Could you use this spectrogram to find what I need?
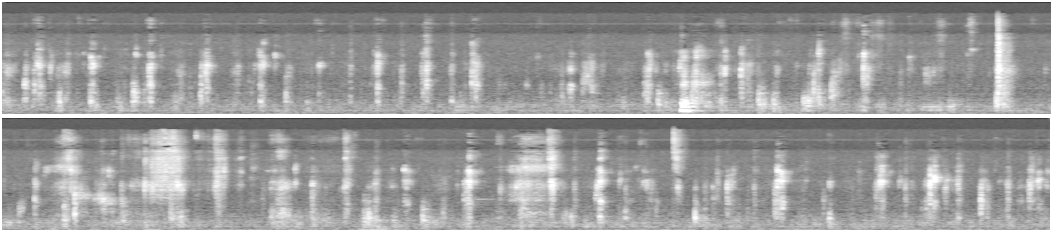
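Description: A man chews food with wet smacking sounds, close to the microphone.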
